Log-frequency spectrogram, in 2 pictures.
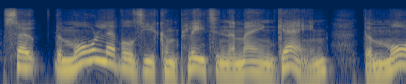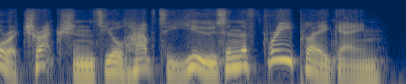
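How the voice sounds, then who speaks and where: Animated, chirpy game guide played by a man. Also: medium pitch, no echo, clean studio sound, natural voice. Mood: helpful, upbeat. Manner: clear, deliberate, instructive delivery. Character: chirpy, helpful male theme park game guide. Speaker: video game tutorial narrator. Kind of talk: scripted game instructions for children.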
